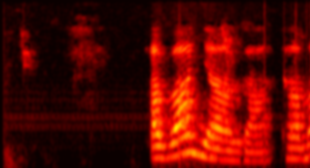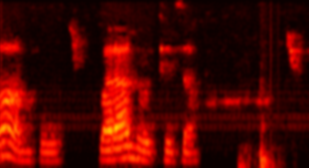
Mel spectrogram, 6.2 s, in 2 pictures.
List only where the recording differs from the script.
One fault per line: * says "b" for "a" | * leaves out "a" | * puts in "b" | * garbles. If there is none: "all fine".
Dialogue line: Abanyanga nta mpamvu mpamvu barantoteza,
* leaves out "mpamvu"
